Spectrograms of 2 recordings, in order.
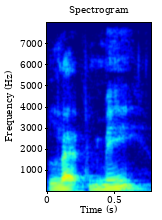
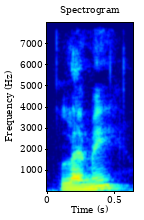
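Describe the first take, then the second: First: The words are said fully and separately. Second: The words are reduced and run together.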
